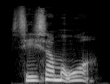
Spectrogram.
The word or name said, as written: sesamord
